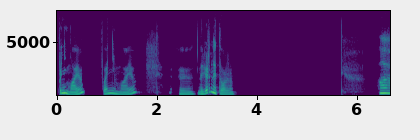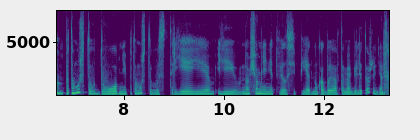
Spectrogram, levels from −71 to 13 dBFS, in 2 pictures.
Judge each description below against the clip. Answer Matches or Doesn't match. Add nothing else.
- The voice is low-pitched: Doesn't match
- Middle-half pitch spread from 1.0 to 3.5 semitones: Doesn't match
